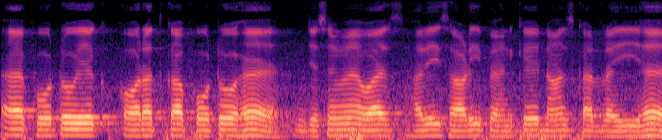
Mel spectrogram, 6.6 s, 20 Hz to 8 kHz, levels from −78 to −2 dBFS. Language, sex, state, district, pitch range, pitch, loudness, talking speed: Hindi, male, Uttar Pradesh, Lalitpur, 115-125 Hz, 120 Hz, -16 LUFS, 155 wpm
